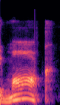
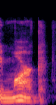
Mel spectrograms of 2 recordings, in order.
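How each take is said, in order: First: "Mark" with no R, like "Mahk"; Bermudian pronunciation. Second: Said in the usual way. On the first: Shown as a demonstration. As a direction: drop the R in "Mark", higher pitch. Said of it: "They say". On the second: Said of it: "they don't say Mark".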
